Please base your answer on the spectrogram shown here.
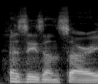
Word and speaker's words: Aziz Ansari: Isaiah and zari so you say his name Aziz Ansari yeah oh there you go that was nice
